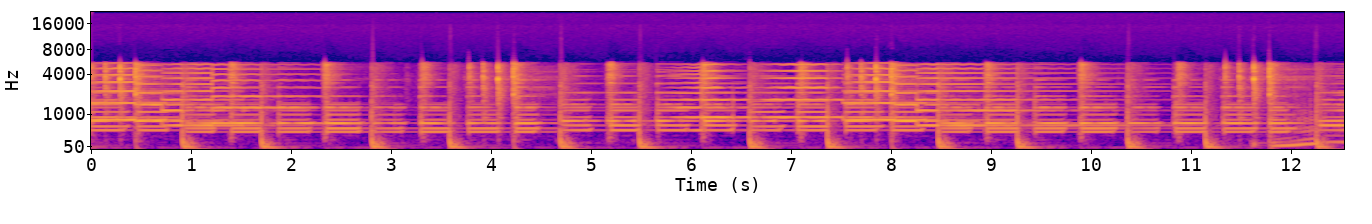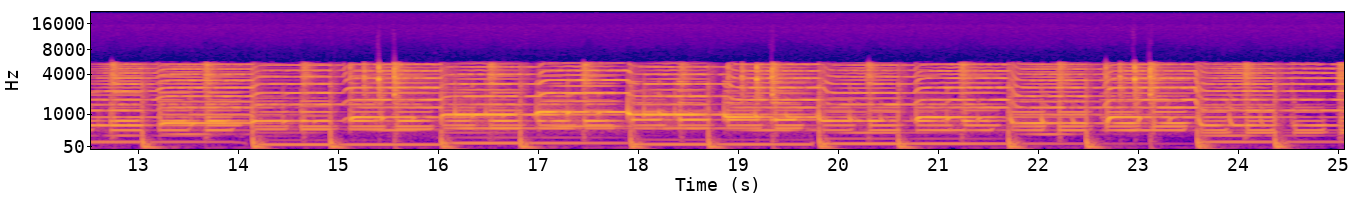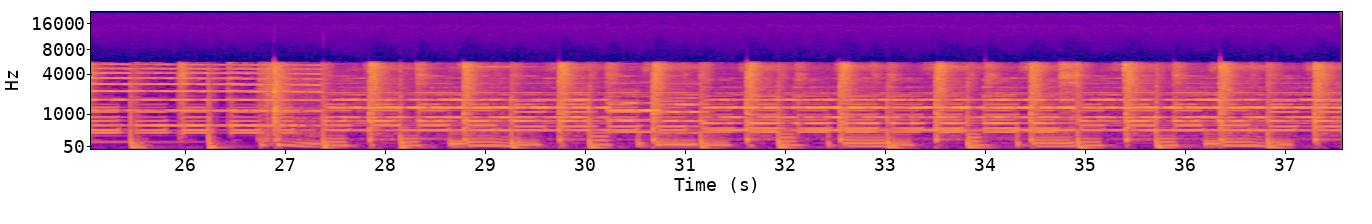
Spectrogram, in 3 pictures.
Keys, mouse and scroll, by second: 0.6 click, 2.6 click, 4.3 click, 6.8 click, 7.4-7.8 scroll down 1, 8.9 scroll up 1, 9.4 click, 10.6 click, 14.3 scroll up 1, 15.7 click, 16.1 scroll down 1, 19.0-20.1 scroll up 1, 22.9 click, 26.4 scroll down 1, 27.2-28.5 scroll up 1, 28.8 click, 30.3 click, 32.2 click, 33.0-33.4 scroll up 1, 34.0 click, 35.0 click.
